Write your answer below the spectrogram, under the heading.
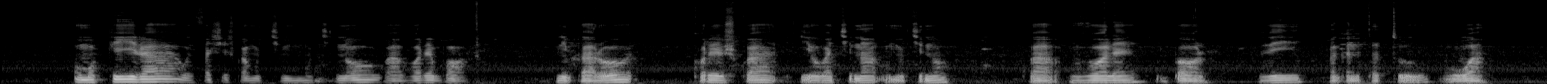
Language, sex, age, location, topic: Kinyarwanda, male, 36-49, Musanze, government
